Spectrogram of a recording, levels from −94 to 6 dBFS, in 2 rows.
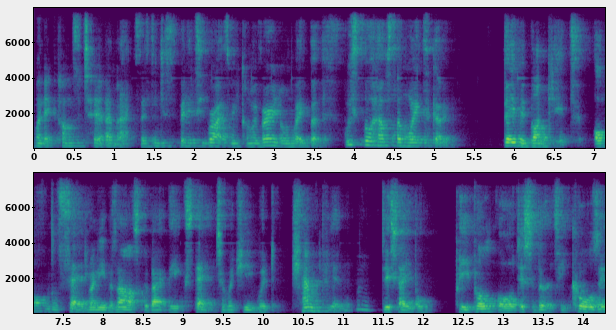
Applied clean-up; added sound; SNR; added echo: neural mask model DeepFilterNet 3.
